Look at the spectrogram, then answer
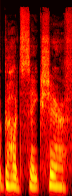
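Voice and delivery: hoarse, muttering voice. Narrator reads a cowering man speaking to the sheriff, muttering hoarsely. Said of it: "he muttered hoarsely".

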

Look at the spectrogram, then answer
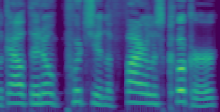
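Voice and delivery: very loud call carrying across a distance. A man calls to the goat as he leaves for work. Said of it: "he called to the goat".

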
